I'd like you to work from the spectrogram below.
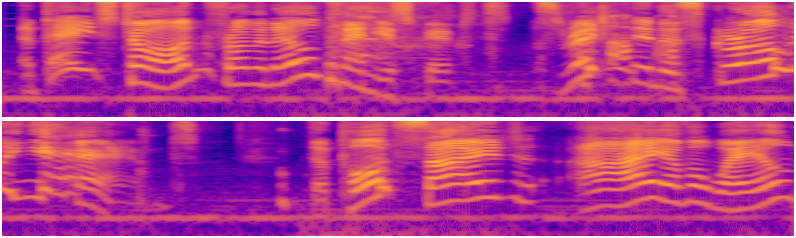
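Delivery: put-on high, slow old crone voice; Granny Rags voice. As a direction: creak it out like a hag reading a spell. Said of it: "the Granny Rags voice".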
